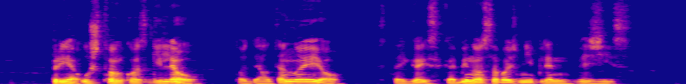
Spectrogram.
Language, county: Lithuanian, Vilnius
